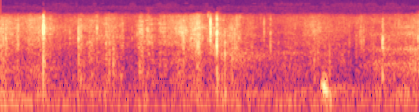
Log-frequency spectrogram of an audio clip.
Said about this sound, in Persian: اگه منو دوست داری این شعر رو پاره کن خواهش میکنم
